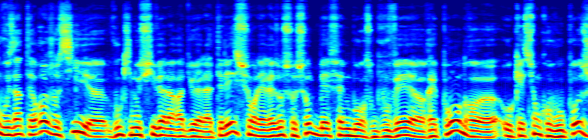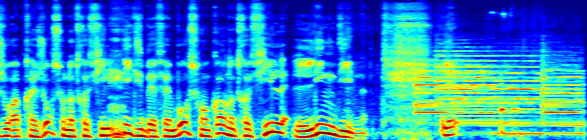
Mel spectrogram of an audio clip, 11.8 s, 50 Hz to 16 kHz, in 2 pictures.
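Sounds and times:
speech: 0.0s - 10.7s
church bells ringing a few days before Easter: 10.0s - 11.7s.

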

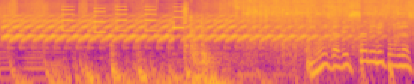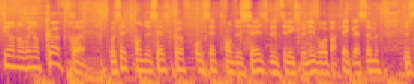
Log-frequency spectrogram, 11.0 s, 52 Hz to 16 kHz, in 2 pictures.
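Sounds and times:
bright beeps: 0.0s - 6.4s
radio contest electronic alert jingle with warbling siren-like tone: 0.0s - 6.4s
speech: 4.4s - 11.0s.

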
